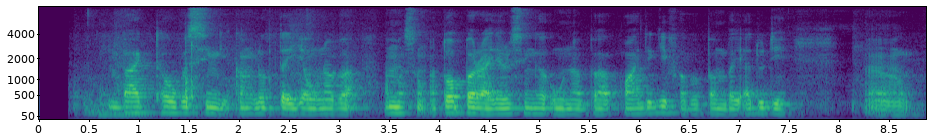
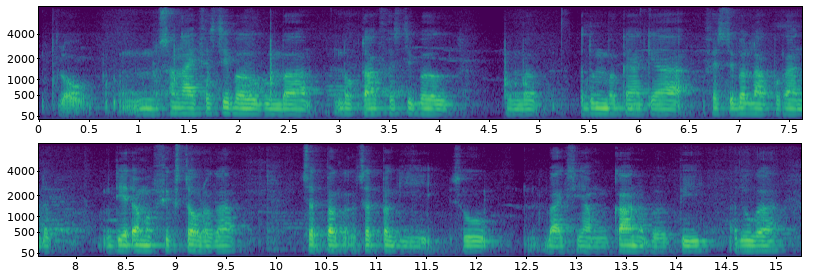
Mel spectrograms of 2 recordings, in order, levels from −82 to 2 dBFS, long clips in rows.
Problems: constant background noise, background conversations at intervals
